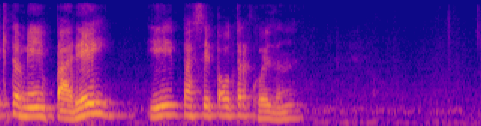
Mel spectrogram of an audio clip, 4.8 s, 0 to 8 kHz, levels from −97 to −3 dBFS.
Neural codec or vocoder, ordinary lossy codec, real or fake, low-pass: codec, 16 kHz, 4 kbps, FreqCodec, smaller model; Opus, 64 kbps; fake; 7.2 kHz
